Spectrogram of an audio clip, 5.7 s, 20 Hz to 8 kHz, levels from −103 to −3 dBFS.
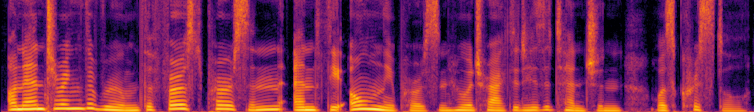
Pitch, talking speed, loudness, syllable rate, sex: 205 Hz, 180 wpm, -19 LUFS, 5.2 syllables/s, female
